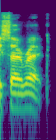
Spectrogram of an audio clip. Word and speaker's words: Sirach: Just say Sirach.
